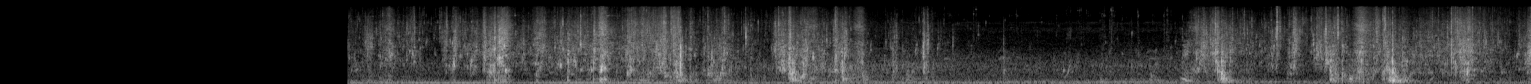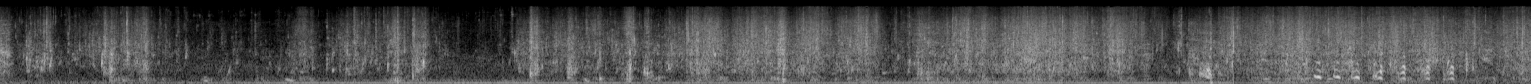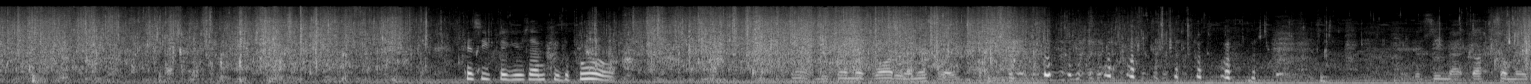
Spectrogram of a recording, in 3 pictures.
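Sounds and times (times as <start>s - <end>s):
dog splashing in water: 3.5s - 45.9s.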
